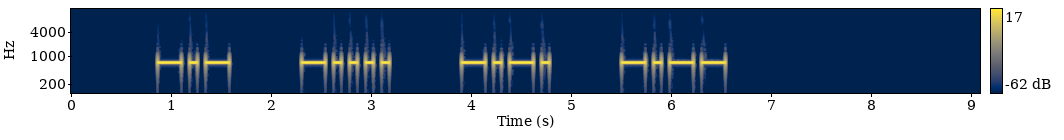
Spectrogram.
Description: Morse code, heard as a keyed tone, about 15 wpm, spaced as for 9 wpm, 700 Hz. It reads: K6CY
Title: USA Call Signs - 4 Characters - 3x Character Spacing - 15wpm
